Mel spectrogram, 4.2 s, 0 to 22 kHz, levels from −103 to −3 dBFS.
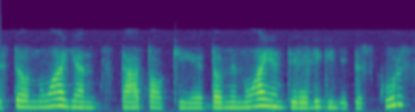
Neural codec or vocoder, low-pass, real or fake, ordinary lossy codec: none; 7.2 kHz; real; AAC, 32 kbps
